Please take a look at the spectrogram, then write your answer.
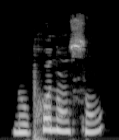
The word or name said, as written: nous prononçons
